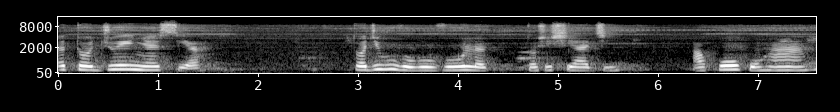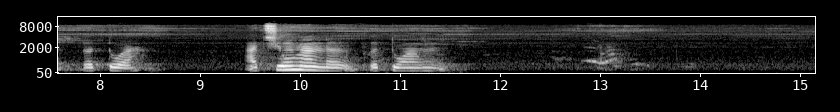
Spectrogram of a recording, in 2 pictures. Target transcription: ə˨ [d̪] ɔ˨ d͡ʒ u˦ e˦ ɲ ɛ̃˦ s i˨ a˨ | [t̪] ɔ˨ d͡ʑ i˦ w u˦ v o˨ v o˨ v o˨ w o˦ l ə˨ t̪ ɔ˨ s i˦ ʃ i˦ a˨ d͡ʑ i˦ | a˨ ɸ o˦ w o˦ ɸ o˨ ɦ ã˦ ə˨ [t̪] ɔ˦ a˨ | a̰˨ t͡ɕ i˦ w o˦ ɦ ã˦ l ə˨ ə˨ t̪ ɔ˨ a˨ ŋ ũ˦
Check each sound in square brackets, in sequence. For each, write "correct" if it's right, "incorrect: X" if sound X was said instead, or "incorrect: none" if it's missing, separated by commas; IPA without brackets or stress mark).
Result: incorrect: t̪, correct, correct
